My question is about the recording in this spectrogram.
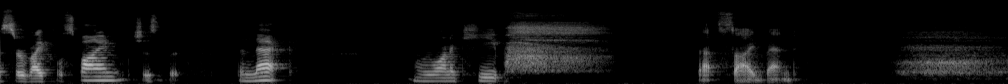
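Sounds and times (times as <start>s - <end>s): woman breathing: 1.8s - 2.3s, 3.1s - 4.0s, 8.0s - 10.0s.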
